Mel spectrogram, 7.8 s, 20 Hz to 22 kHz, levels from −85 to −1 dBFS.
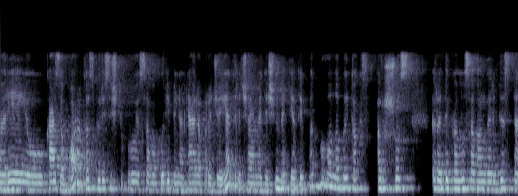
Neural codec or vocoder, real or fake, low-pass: none; real; 7.2 kHz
